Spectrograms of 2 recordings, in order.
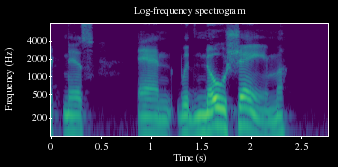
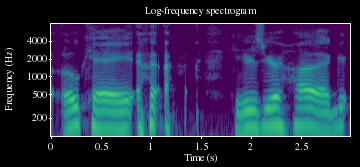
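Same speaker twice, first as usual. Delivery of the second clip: reluctant woman; 3 semitones higher, much slower than usual. Retold or imitated. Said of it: "she's like".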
